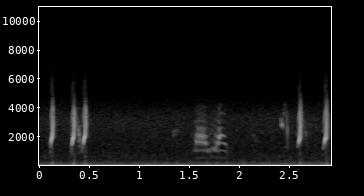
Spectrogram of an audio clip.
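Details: Common quail call used in hunting: a fast sharp three-note burst, a short gap with faint buzzy notes, then two more clipped high notes.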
